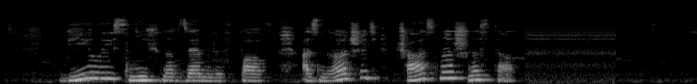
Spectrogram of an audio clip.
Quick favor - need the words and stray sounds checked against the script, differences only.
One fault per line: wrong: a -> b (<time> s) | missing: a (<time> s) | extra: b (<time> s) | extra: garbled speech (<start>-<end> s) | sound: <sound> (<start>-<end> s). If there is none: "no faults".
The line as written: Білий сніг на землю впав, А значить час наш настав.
no faults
